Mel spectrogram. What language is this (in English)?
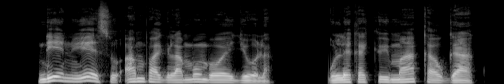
Matengo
